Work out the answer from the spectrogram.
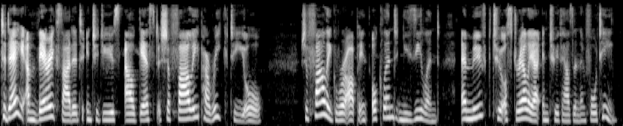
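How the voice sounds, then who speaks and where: A woman's voice: medium pitch, no echo. A woman hosting a podcast interview, reading upbeat scripted introductions and asking questions. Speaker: podcast host.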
